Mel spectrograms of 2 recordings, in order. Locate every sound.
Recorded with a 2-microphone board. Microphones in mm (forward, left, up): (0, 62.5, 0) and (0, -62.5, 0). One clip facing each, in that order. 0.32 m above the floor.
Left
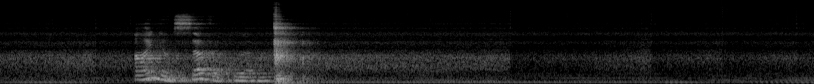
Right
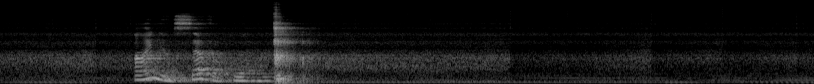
1.3 s a woman speaking: 50° right (ahead or behind), 3.5 m
2.7 s a gunshot: 20° right (ahead or behind), 0.6 m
